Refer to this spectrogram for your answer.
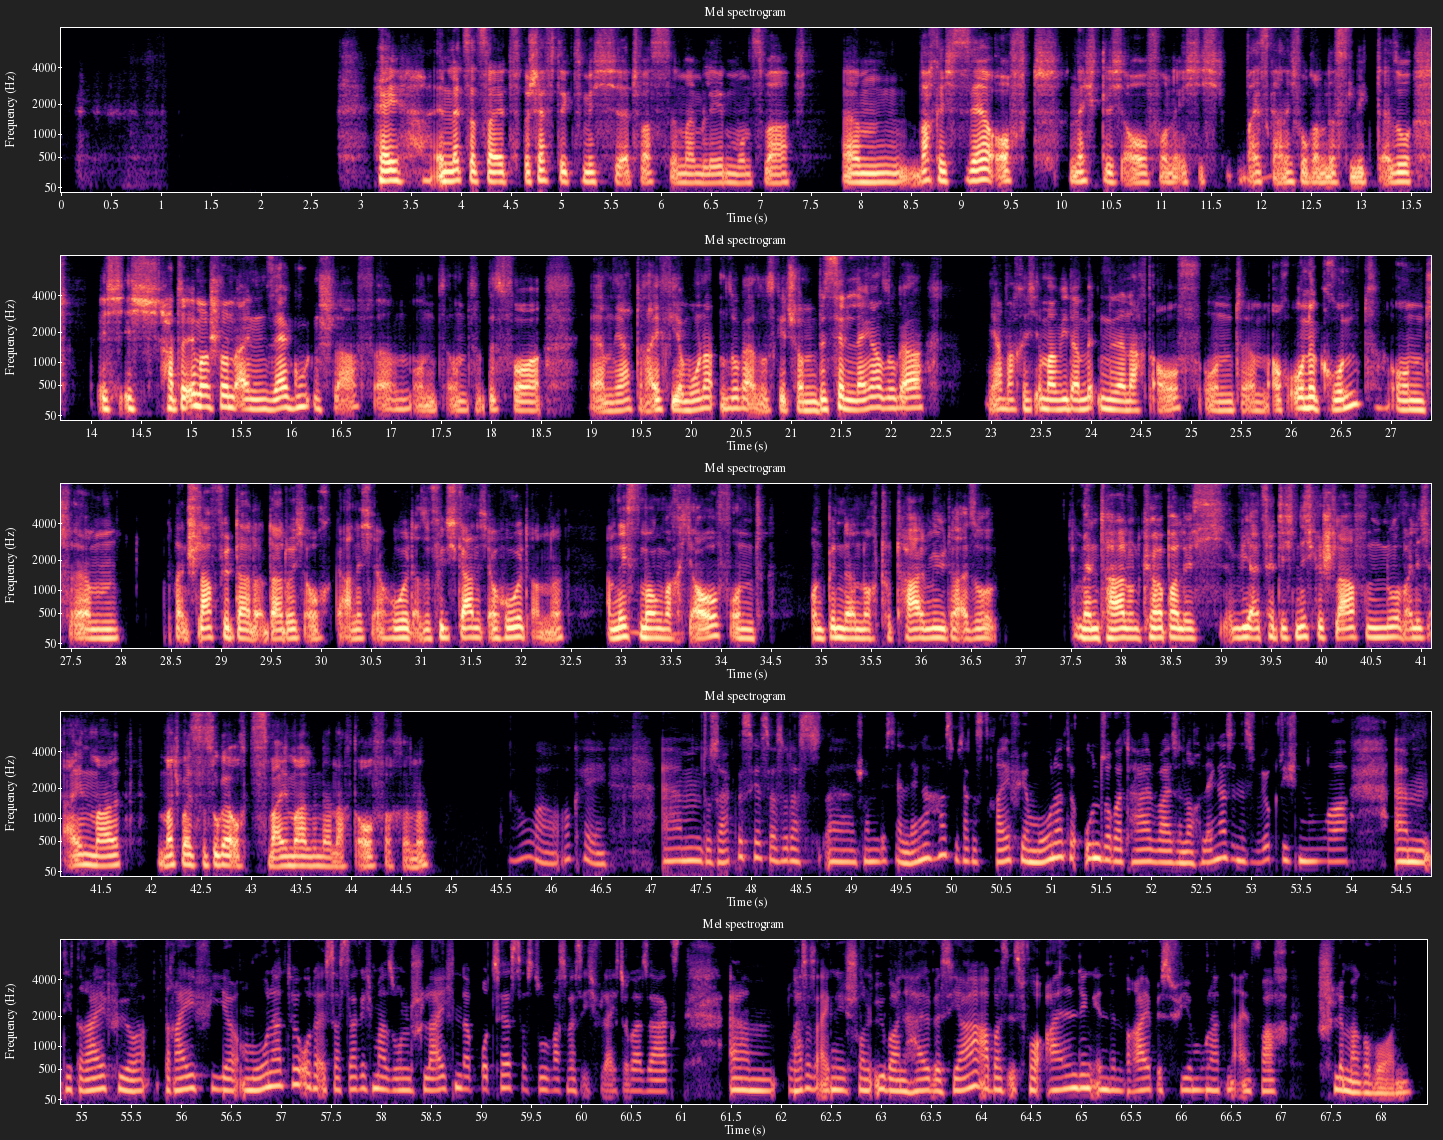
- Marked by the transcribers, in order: static; other background noise
- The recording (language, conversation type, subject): German, advice, Wie kann ich häufiges nächtliches Aufwachen und nicht erholsamen Schlaf verbessern?
- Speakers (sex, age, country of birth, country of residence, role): female, 35-39, Germany, Netherlands, advisor; male, 20-24, Germany, Germany, user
